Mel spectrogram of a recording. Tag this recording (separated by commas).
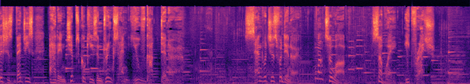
Speech, Music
